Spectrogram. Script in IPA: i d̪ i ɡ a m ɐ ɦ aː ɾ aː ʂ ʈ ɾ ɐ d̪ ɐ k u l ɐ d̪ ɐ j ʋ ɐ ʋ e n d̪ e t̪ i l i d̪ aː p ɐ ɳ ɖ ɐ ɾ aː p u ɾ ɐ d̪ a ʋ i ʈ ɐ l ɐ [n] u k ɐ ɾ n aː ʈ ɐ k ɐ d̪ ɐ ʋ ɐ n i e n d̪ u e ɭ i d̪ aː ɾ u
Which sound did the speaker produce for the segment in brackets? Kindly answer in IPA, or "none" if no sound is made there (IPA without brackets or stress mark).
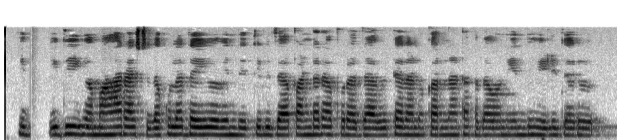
n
